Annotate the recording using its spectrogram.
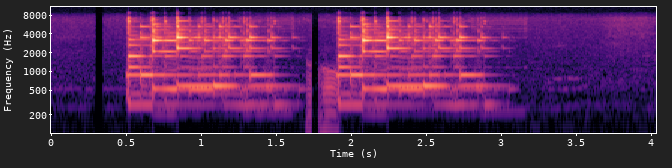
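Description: A phone's melodic alert tone, a short ringtone-like phrase of several held notes played twice in a row, each about a second and a half long.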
